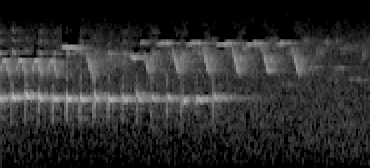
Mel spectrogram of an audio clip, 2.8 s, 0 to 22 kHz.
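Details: Eurasian Whimbrel (Numenius phaeopus phaeopus) at Quiberon, France, in April 2023 gives a quick run of about seven high, whistled notes, evenly spaced and slightly falling, over a steady thin tone.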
